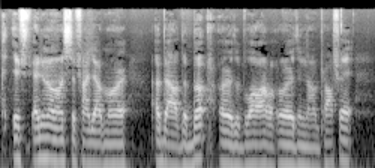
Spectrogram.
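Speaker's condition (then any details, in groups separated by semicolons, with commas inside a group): Spinal muscular atrophy; congenital, muscles waste away with age, wheelchair for most of life; jaw tires with prolonged speaking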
